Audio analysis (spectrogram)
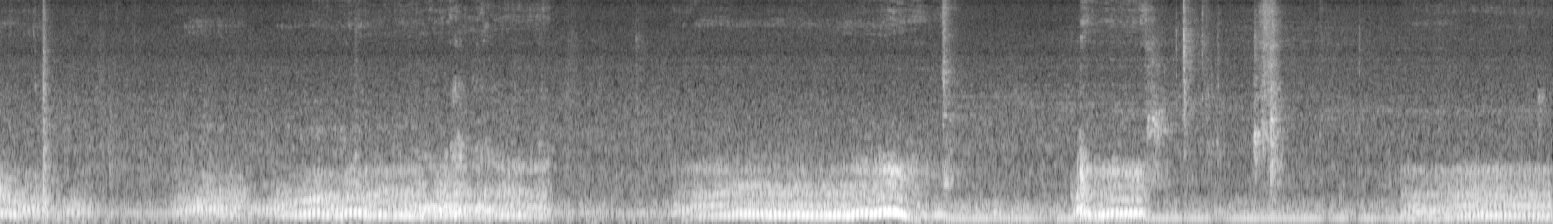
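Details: Puppy named Joey, scared of a Halloween pumpkin he thinks is alive, growling low and rumbling in long stretches with short whiny rises, some clicks and handling noise.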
